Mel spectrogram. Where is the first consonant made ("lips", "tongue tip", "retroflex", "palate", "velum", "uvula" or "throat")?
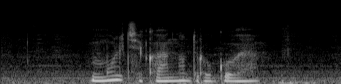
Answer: lips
